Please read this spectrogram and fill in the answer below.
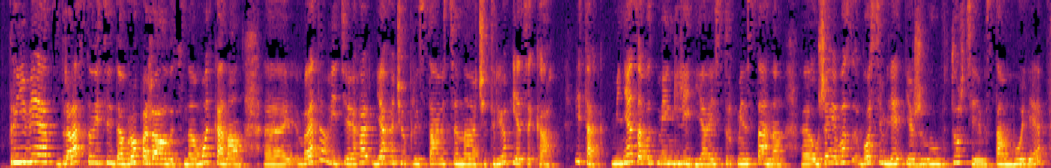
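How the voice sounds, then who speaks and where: Amid audible room echo and noticeable background noise, a woman with a high voice speaks at a fairly slow pace with hardly any pauses and ordinary pitch variation. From Turkmenistan. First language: Turkmen (speaking Turkish). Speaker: vlogger. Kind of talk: self-introduction to camera in four languages. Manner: halting, with fillers and restarts.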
